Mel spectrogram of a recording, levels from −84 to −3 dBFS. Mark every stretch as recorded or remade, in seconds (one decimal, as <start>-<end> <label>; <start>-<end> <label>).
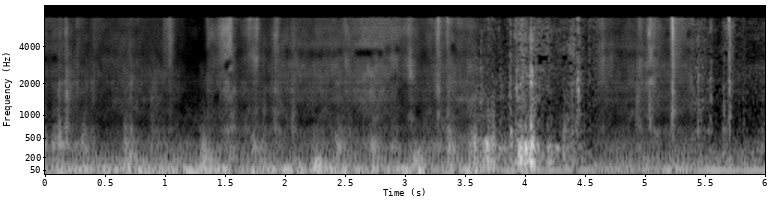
0.0-3.6 remade; 3.6-4.6 recorded; 4.6-5.4 remade; 5.4-6.0 recorded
